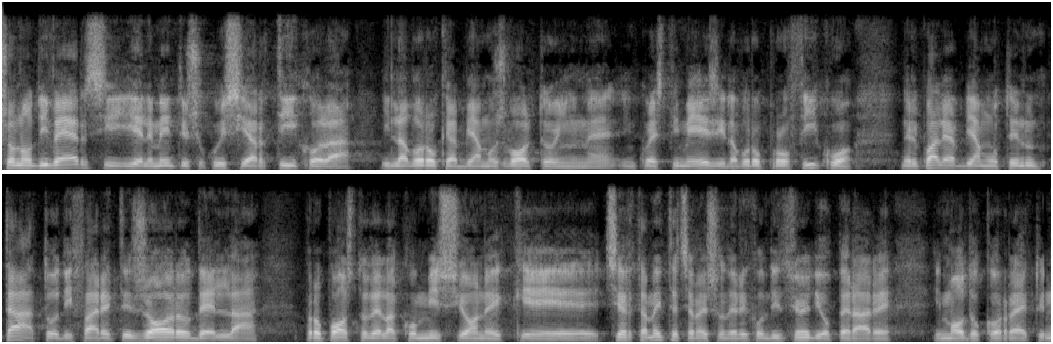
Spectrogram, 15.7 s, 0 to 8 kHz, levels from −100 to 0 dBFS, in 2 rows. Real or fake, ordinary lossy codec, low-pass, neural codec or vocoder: fake; none; 7.2 kHz; codec, 16 kHz, 4 kbps, FunCodec, trained on LibriTTS, 50 frames a second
